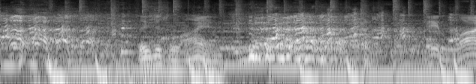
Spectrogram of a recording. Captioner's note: Laughs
